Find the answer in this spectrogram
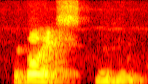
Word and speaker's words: Dubois: is on the uh dubois actually right the boys boys so sorry for the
